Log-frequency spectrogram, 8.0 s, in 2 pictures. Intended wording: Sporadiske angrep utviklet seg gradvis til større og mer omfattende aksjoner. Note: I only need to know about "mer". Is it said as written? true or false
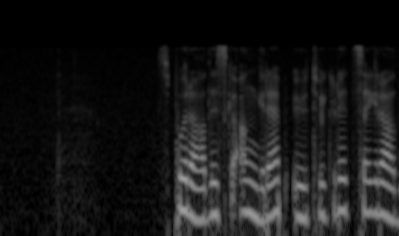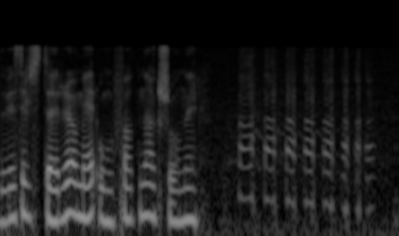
true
